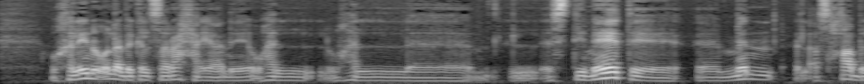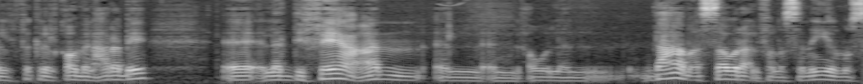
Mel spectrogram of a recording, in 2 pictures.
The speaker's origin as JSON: {"language": "Arabic", "country": "Lebanon"}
